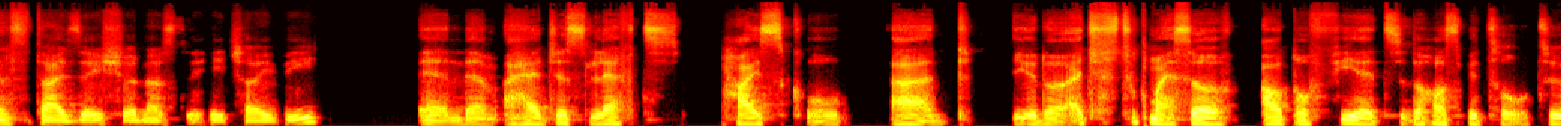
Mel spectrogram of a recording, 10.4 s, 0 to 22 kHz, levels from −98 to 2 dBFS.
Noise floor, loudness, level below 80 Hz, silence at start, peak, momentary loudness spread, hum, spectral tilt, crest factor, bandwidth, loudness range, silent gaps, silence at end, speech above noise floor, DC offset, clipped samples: -89 dBFS; -20 LUFS; -50 dBFS; 0 s; -2 dBFS; 10 LU; none; -5 dB/octave; 18 dB; over 20 kHz; 5 LU; none; 0 s; 69 dB; under 0.1%; under 0.1%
